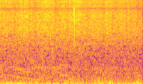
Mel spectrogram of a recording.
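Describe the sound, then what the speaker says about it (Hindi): Very heavy rain drums on a car during a road trip through Bastar under a red alert, a dense, loud, steady roar filling the cabin with no one speaking. "बहुत तेज बारिश हो रही है यहाँ पे, इतनी तेज कि वाइपर फुल स्पीड में चल रहा है"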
